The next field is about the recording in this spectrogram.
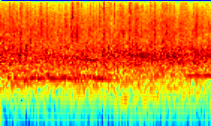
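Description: Steady, dense applause from a comedy club audience at the Dayton Funny Bone, clapping for themselves at the end of the show. Many hands clap at once in a loud, continuous wash of noise with no breaks, followed by a faint whistle-like tone drifting through it.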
